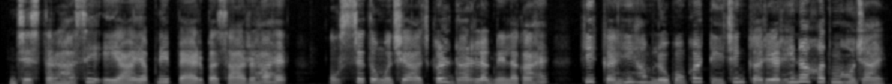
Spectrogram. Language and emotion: Hindi, fearful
